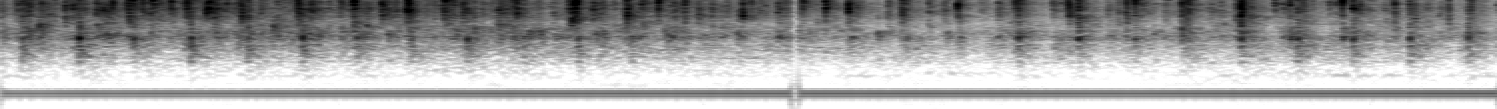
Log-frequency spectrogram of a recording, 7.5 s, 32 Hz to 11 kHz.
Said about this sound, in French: Nous vous demandons un show, ou bien 2 shows d'applaudissements pour cette personne.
